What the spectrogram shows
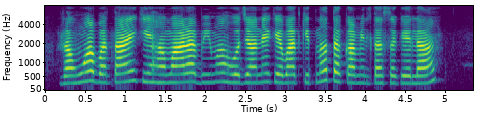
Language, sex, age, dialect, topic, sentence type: Magahi, female, 18-24, Southern, banking, question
